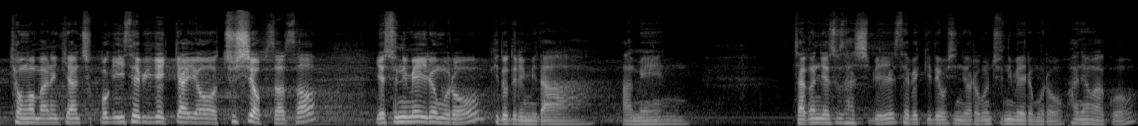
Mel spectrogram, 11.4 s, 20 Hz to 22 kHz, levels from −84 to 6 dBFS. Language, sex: Korean, male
